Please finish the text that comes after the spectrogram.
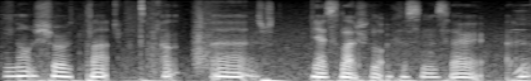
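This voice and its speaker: A man's voice: lowish voice, fairly even intonation, fairly quick, gravelly, dark tone, slight background noise. A man giving casual gameplay commentary on a livestream, muttering hesitantly as he thinks aloud, with game music behind him. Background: video game music.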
